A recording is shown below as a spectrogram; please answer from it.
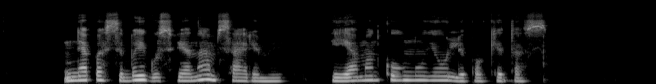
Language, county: Lithuanian, Klaipėda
